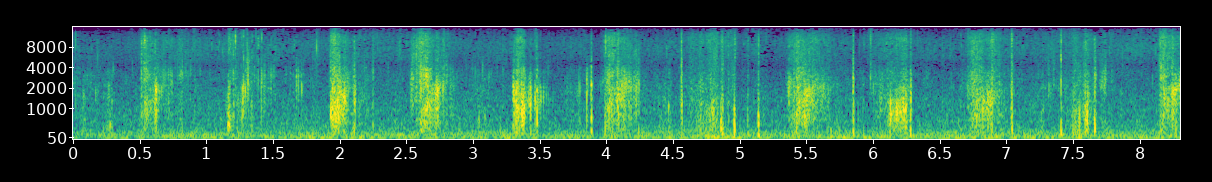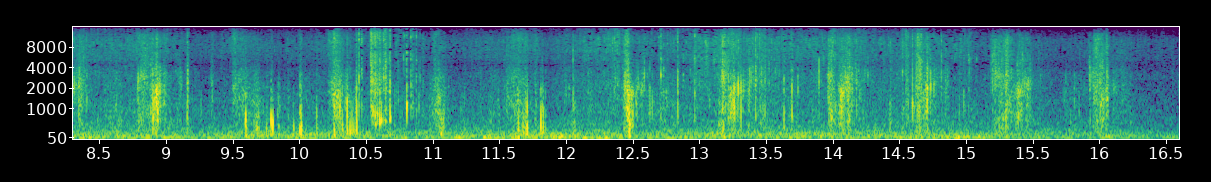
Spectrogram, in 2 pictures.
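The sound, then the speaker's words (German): Steady, crunching footsteps creak through deep snow at an even walking pace, with the constant windy hiss of a stiff breeze blowing through icy branches underneath and no voices. “Steife Brise bläst durch vereiste Äste, knarzende Schritte im tiefen Schnee.”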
